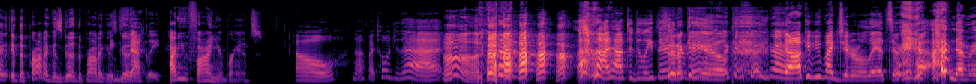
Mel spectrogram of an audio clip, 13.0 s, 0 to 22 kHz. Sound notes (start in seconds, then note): 6.4 laughs out loud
